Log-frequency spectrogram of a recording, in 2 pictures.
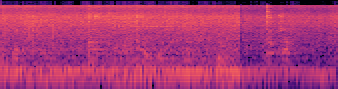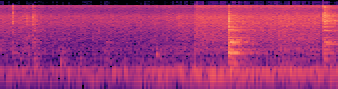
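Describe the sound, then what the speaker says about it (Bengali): Chopped bottle gourd is stirred into a sizzling, well-fried spice paste for Bengali lau chingri, a continuous frying hiss with occasional scrapes and a couple of sharper clinks near the end, close and without talk. "এরপর ভালো করে আমি মিশিয়ে নেব মশলাটার সাথে"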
